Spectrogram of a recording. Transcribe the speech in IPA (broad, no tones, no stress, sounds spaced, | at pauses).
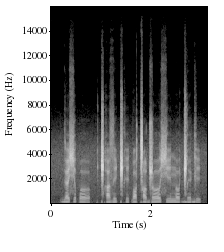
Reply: ɡ ɛ ɕ ə p ɤː | ǁʰ a z i ǁʰ i ɠ ɒ ǀ ɑ ɖ͡ʐ ɤː ɕ i n̪ ɤ ɡ͡ǁ e ɡ i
